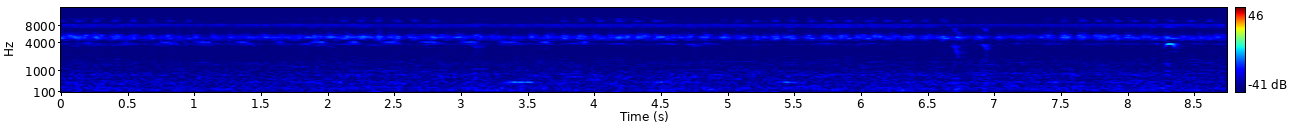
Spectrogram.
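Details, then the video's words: High insect chorus of a summer countryside night at a grandmother's home, steady and ringing, with a few faint low chirps and brief clicks now and then. "여름소리 풀벌레소리 시골밤소리"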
